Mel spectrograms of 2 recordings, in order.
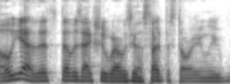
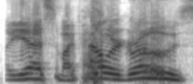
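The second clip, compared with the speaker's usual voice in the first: gloating villain; 7 semitones higher, 6 dB louder, much slower than usual. Acted. Gloating over winning the round.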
